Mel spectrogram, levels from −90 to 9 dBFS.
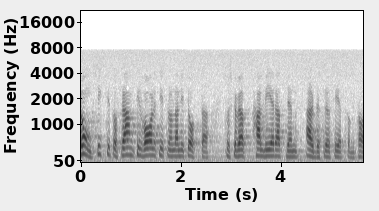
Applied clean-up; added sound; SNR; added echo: none; none; none; none.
